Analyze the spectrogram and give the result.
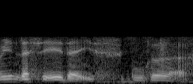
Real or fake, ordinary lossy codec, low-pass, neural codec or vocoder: real; none; 3.6 kHz; none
